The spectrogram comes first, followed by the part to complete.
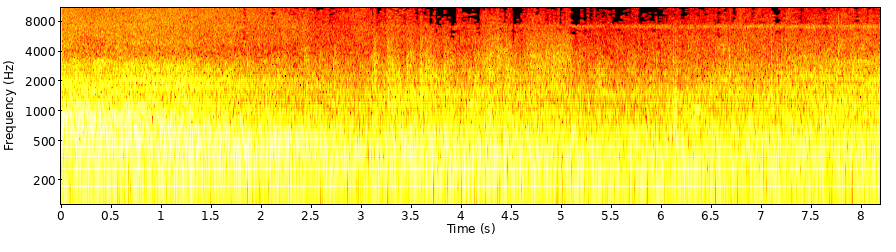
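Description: Roller coaster train on a B&M steel hyper coaster, running at speed along its track with a loud, steady rumble that eases slightly after the first few seconds.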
